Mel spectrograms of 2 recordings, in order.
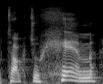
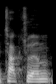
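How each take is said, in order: First: "Talk to him" with H sounded; full H. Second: "talk to him" as talk-tu-em; dropped H. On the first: Teacher shows form before linking, H sounded. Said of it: "se convierte en". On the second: Teacher shows skipped H, linked. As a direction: skip the H in HIM, joining it to TO. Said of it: "saltamos la H". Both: Shown as a demonstration.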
